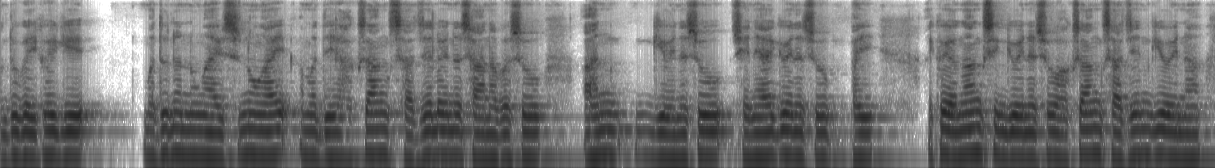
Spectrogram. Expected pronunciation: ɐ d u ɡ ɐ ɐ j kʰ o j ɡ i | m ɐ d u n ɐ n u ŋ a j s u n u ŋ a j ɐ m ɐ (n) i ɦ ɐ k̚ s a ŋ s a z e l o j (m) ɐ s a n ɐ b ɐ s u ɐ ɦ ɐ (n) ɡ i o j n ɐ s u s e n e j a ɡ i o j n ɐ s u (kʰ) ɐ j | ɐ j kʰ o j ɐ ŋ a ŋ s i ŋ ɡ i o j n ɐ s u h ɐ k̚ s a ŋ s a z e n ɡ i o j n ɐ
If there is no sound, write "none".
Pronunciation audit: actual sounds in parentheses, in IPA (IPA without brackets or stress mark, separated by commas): d, n, n, pʰ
